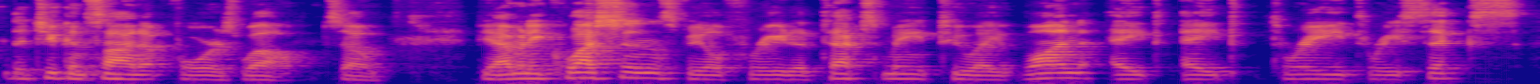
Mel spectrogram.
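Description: A man's voice: mid-range voice, unhurried, a bit bright, reverberant. A man, a pressure washing instructor talking casually to a webcam from a small office, rambling with lots of ums. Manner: rambling, folksy, many ums. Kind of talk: casual product talk to camera.

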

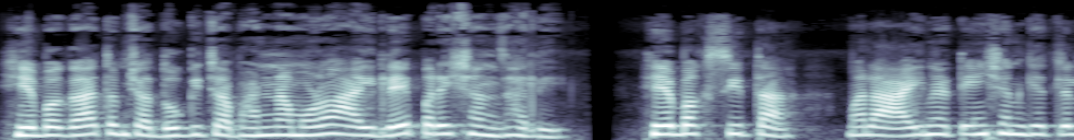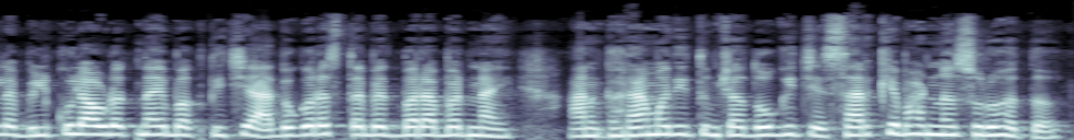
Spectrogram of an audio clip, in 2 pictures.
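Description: A woman's voice: medium pitch, steady tone, a little fast, close to an everyday voice. A woman voicing an earnest, dutiful young husband and son in a cartoon family drama, lecturing his wife.

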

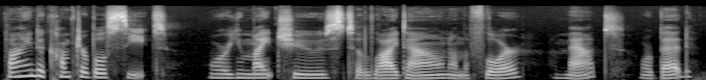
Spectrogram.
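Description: A yoga nidra guide leads a scripted relaxation meditation very slowly, her low, gravelly voice letting phrases fade softly. The recording is close and dry with no room sound.

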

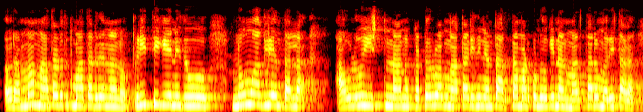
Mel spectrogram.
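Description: Cartoon drama: a performer plays a hot-headed rich young man, rapid and exasperated. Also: mid-range voice, little pitch movement, muffled recording, close to an everyday voice. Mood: defiant. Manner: exasperated, blunt, quick-talking. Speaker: cartoon voice actor. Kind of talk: homemade cartoon drama dialogue.

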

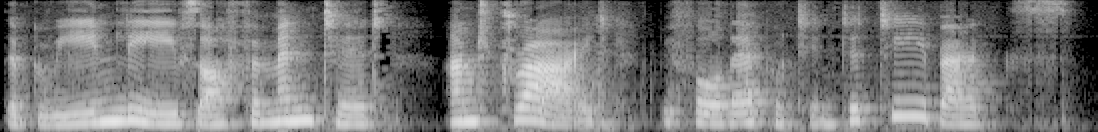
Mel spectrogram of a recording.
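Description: A woman reading a children's picture book aloud, slowly, clearly and carefully. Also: mid-range voice, expressive, fairly bright tone. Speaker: storyteller.

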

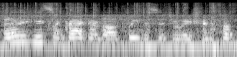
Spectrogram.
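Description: A man's voice: sits high, fairly even intonation, fast, background noise. A man in his thirties joking casually through a game and laughing as he talks, his words slurred by a propped-open mouth. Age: 30s. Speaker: vlog host. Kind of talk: casual joking chat during a challenge game. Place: small indoor space, RV. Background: music.

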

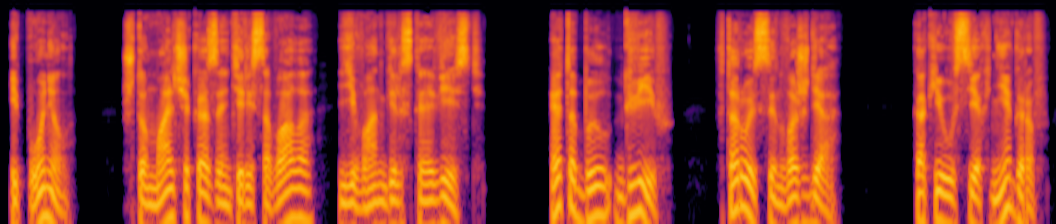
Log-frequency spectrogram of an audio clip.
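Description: Low-voiced man reading a children's story. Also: no room sound, studio quality. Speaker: narrator.

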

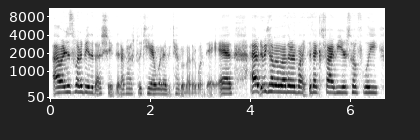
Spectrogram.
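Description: A teenage girl, nearly 18, talks to the camera from a small bedroom in a loose, hesitant vlogger ramble, easily sidetracked and audibly stuffed up. Her mid-range voice is a bit bright, quick, and fairly level in intonation.

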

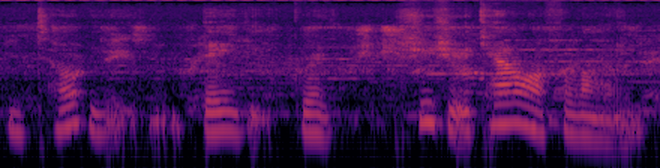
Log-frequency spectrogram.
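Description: A woman narrating a children's train story, reading in a halting, stumbling way. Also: deep voice, animated, warm tone, faint music behind, rough recording.

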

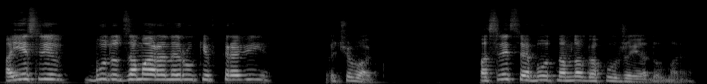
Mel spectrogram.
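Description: In a heated video call, an older Russian man who hosts a video chat channel lectures and scolds in a strikingly high, gravelly voice at normal speed. He speaks from an indoor room at home through an earphone cable mic and often cuts in to finish his point.

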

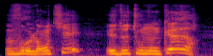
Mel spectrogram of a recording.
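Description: Thon bienveillant, joué par un homme, fort, un peu aigu, son sec. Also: male voice, high-pitched, a little slow, warm tone, no room sound, studio quality, pitched above the performer's own voice. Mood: fort, généreux. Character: gros thon robuste et bienveillant.

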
